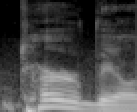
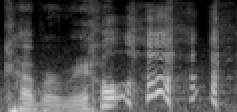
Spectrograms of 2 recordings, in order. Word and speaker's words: Turbeville: Steven Turbeville is how you say his name. I kept calling him Tuberville.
